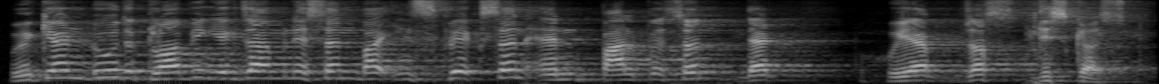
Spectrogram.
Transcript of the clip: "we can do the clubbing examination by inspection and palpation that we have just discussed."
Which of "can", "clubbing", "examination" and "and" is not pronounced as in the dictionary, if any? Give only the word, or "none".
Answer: examination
